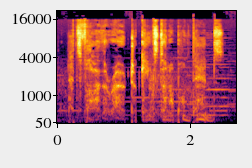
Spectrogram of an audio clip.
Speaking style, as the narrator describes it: whispered

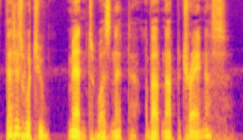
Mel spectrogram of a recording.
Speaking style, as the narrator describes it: Tara said softly

